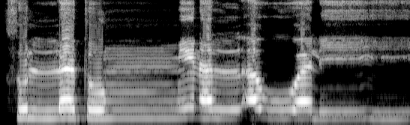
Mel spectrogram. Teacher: এখানে এই জেরের পরে ইয়া সাকিন আসছে, মদের হরফের পরের হরফে আমরা থেমে গেছি, ওয়াকফ করে দিছি। সূত্র অনুযায়ী আমাদেরকে 3 আলিফ টানতে হবে। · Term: মধ্যে আরজি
